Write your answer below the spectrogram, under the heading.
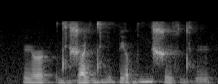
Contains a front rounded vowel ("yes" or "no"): yes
